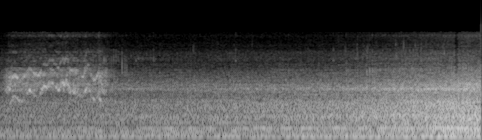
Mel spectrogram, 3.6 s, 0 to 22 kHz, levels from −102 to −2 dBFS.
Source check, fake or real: fake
